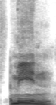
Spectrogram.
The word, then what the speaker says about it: Amin: Amin. No, it's Amin.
